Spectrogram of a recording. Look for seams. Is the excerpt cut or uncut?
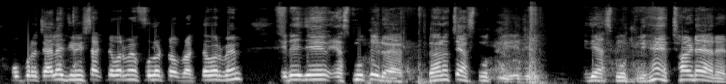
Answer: uncut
